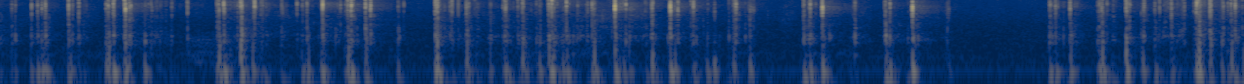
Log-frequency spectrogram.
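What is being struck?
Plastic keyboard case and keys.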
